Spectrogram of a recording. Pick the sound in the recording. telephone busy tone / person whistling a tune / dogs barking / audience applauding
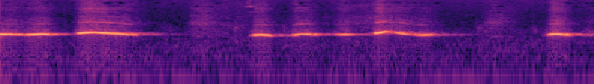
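person whistling a tune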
